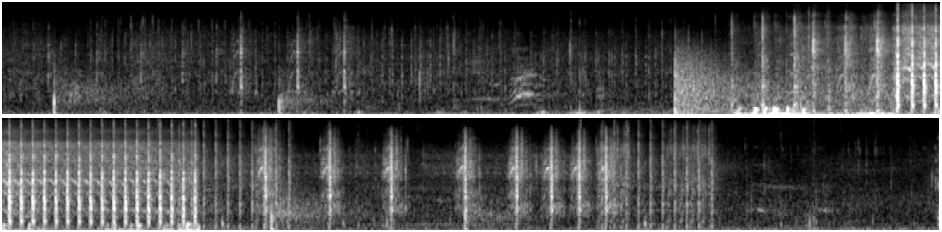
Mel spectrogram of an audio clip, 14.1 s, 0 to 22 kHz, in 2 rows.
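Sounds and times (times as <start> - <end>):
airsoft gun firing full-auto: 4.5 - 12.7
airsoft gun single shots: 5.0 - 12.4
short rushing noise with thump: 5.3 - 8.5.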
